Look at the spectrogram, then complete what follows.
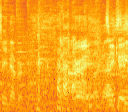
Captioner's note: laughing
